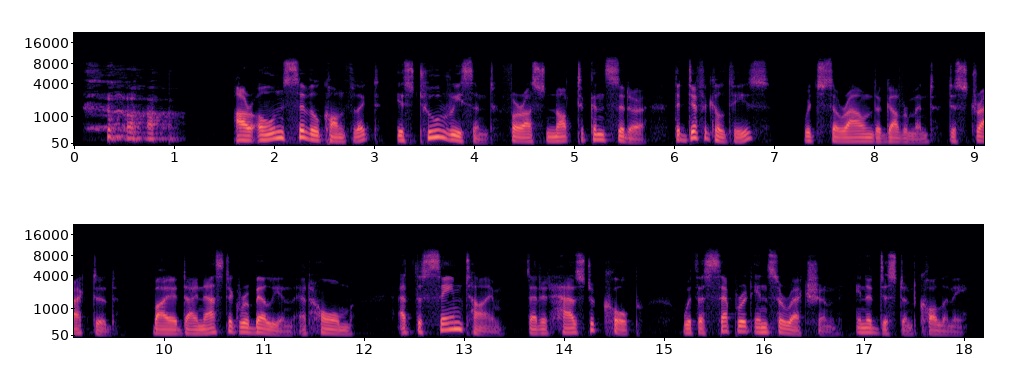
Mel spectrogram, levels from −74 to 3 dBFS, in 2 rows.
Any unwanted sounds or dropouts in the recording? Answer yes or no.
yes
